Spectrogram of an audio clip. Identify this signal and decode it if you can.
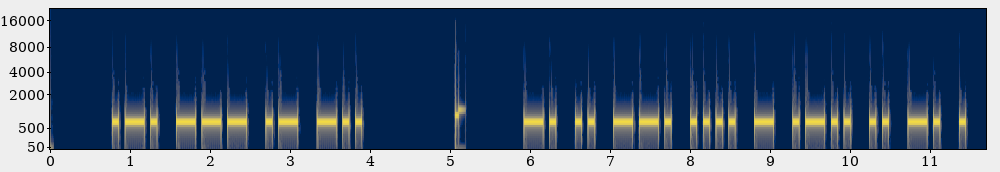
Morse code, heard as a keyed tone, about 15 wpm, 700 Hz. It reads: ROAD NIGHTLINE
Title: Sets of 5 Words - New Word Drill - 15wpm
